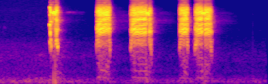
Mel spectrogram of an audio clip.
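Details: Black francolin from Sindh, Pakistan: five harsh, rasping, broadband notes in under two seconds, a short one, then two longer, a pause, then two more, against an otherwise silent background.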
